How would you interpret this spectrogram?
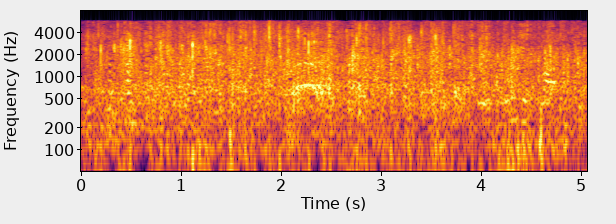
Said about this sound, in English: That part, I'm done. So applaud me.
